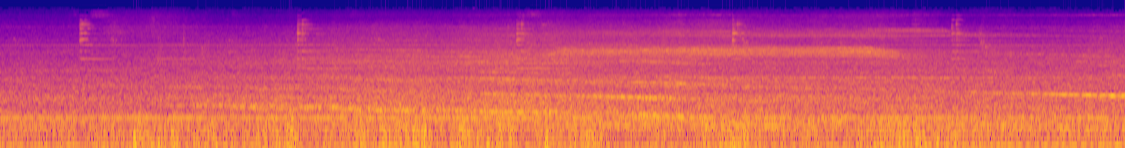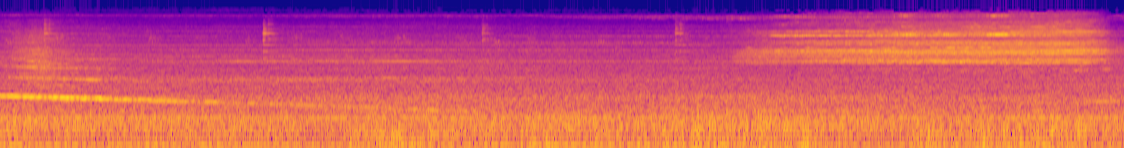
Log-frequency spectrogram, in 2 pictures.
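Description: SBB FV-Dosto double-deck electric train (Bombardier Twindexx) pulling in and slowing, its traction drive whining down in pitch over a steady electrical hum, with occasional wheel clicks. A loud high squeal from the wheels and brakes comes in near the end as it slows further.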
